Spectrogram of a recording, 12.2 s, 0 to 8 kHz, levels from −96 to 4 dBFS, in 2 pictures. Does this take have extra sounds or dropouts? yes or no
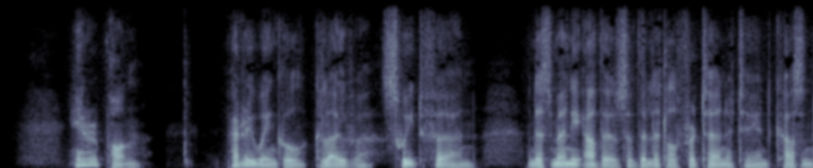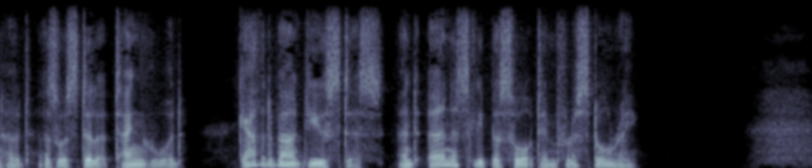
yes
